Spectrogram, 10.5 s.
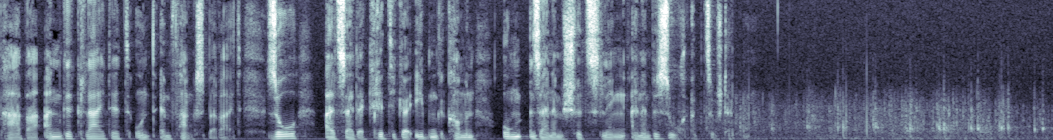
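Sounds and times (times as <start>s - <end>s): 
speech: 0.5s - 7.7s
low rumble: 6.6s - 10.5s
horse hooves clip-clopping as a horse-drawn carriage arrives: 6.8s - 10.5s.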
